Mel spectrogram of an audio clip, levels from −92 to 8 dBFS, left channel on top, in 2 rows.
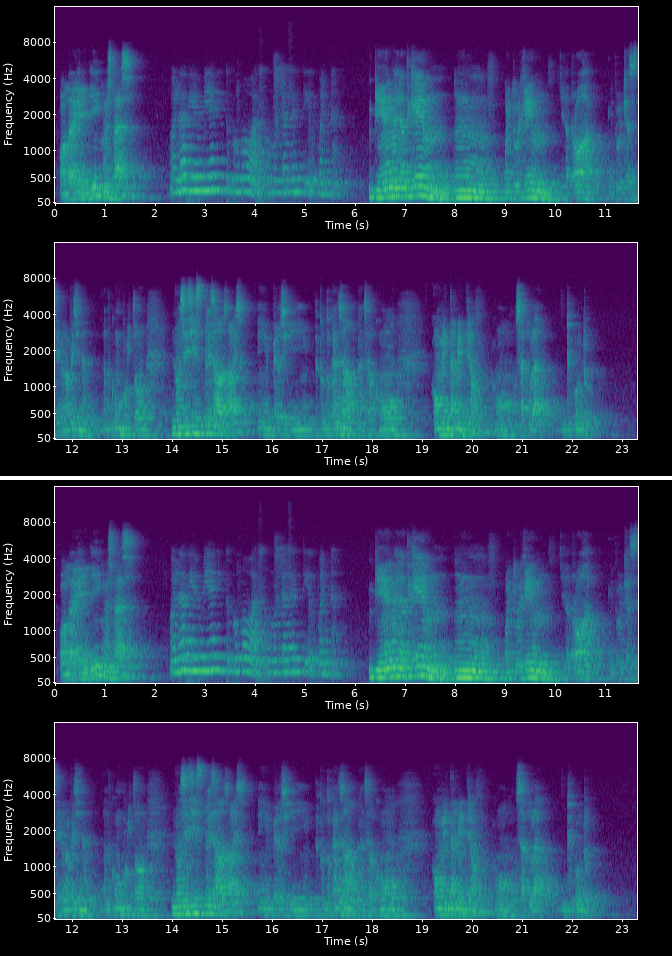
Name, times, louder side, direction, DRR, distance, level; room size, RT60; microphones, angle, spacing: voice 1, 0.1-1.5 6.3-10.7 11.0-12.3 12.6-15.4 15.7-21.5 21.8-22.3, equal, 85° left, -1 dB, 0.9 m, -27 dB
voice 2, 2.3-5.6, right 1 dB, 15° right, -2 dB, 0.4 m, -30 dB
3.9 x 2.3 x 3.7 m, 1.3 s
head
